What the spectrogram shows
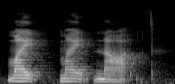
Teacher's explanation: When I'm doing might not, instead of flapping this T, I have an unreleased T. That's because when the T is followed by a consonant sound, we typically just don't let that T out.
